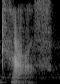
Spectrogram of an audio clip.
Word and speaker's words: calf: and two more common words are half and calf if you found this video useful please share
